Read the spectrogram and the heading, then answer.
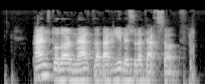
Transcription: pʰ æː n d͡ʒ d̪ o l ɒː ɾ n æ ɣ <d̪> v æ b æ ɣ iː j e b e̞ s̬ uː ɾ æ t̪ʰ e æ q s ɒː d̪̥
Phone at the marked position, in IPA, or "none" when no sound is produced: d̪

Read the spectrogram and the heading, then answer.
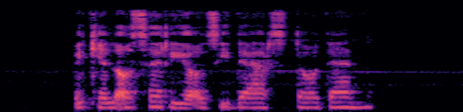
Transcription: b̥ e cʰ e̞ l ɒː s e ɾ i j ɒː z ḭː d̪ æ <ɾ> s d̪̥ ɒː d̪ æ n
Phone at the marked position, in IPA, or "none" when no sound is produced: ɾ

